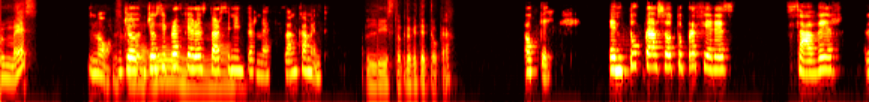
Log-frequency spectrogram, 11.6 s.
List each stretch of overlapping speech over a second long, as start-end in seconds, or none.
1.5-3.2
